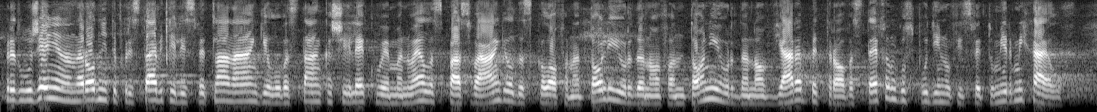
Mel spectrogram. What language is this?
Bulgarian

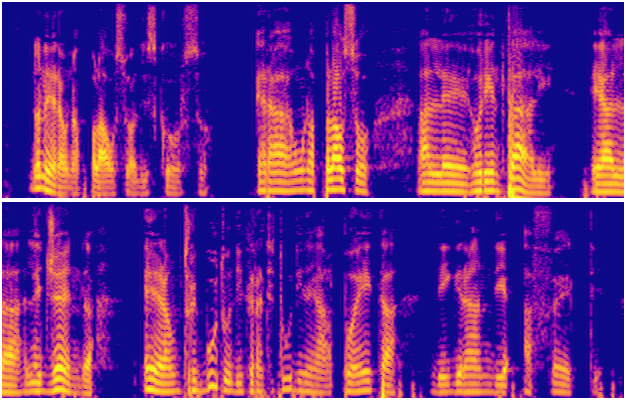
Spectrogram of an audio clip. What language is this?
Italian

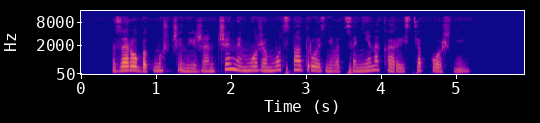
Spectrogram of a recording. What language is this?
Belarusian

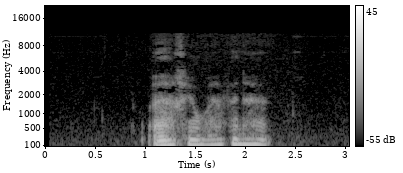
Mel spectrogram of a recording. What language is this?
Arabic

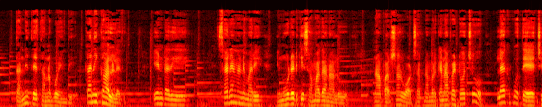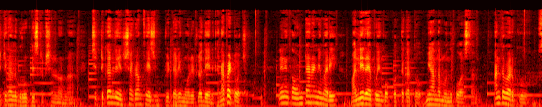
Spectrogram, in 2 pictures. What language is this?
Telugu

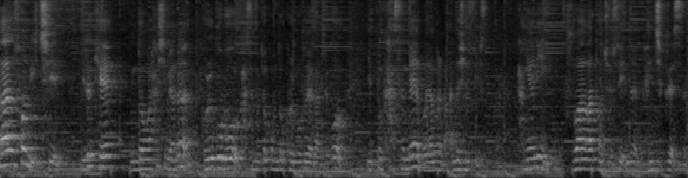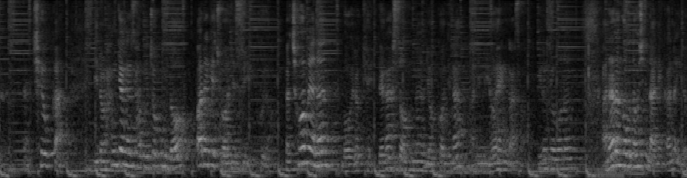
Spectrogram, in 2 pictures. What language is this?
Korean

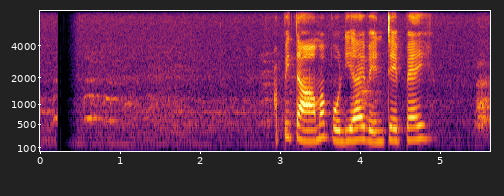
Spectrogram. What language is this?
Sinhala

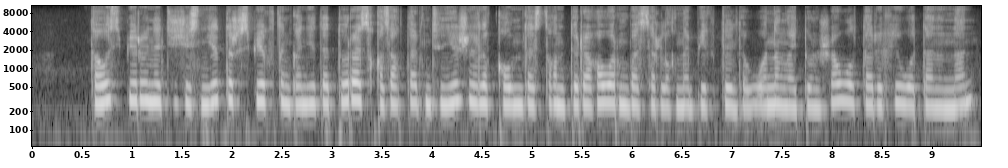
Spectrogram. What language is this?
Kazakh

